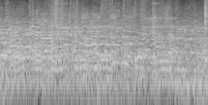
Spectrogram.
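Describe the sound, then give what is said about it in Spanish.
A crowd at a street market where traders lay their goods on cloths spread on the ground: a dense, continuous babble of many overlapping voices that stays at a steady level. “La gente pasea por un mercadillo donde los comerciantes exponen sus mercancías sobre telas extendidas en el suelo.”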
